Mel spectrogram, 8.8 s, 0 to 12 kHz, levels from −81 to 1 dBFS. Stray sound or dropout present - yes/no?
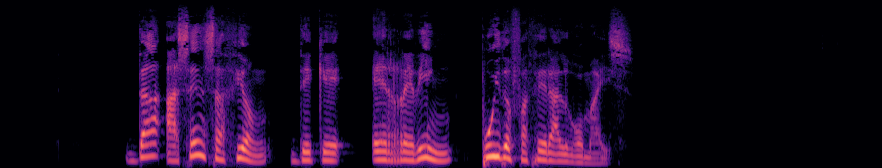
no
